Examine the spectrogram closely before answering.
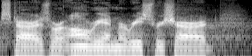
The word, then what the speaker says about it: Richard: were ony and Maurice Rashard G laflor Jac leant and Jean Bello uh by the way my wife's my wife's last name for we married is rishard from the French Richards I used to refer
